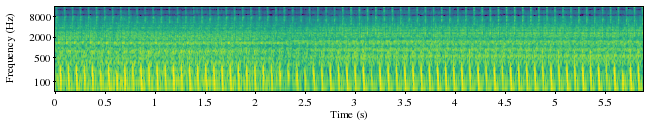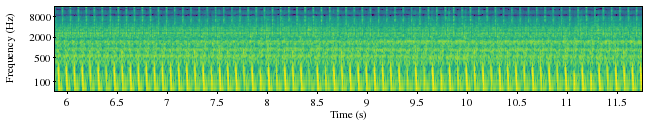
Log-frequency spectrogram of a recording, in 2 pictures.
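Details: Rattly running from an extremely early 1954-55 Suffolk Iron Foundry Model 1A single-cylinder engine, started still cold on a substitute carburettor: a fast steady clatter of about three beats a second over the chug; owner says it sounds less bad in person.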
